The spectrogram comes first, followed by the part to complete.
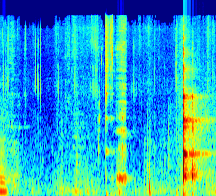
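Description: A stainless steel bucket handled on a stone countertop: a short scraping rattle about two seconds in, then the bucket set down near the end with a sharp metallic clank that rings on briefly.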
